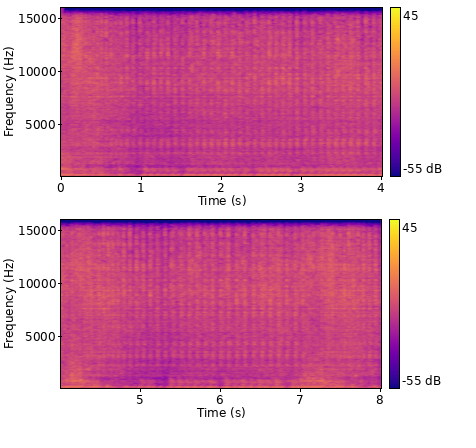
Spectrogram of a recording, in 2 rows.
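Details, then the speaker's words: 2011 Harley-Davidson Road Glide Twin Cam after motor and primary repair, first heat cycle: loping idle with slightly ragged, hunting beat and uneven pulses; sounds possibly lean, cause not confirmed. "it sounds like it's kind of lean it's as possible for the computer to be lean like that"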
